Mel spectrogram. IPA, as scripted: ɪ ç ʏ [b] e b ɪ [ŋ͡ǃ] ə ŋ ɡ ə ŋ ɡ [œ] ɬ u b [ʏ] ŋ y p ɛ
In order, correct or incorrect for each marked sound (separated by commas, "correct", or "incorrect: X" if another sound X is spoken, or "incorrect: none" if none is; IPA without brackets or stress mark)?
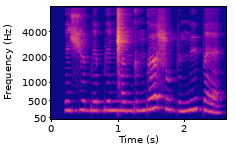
correct, incorrect: ŋ͡ǁ, correct, correct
